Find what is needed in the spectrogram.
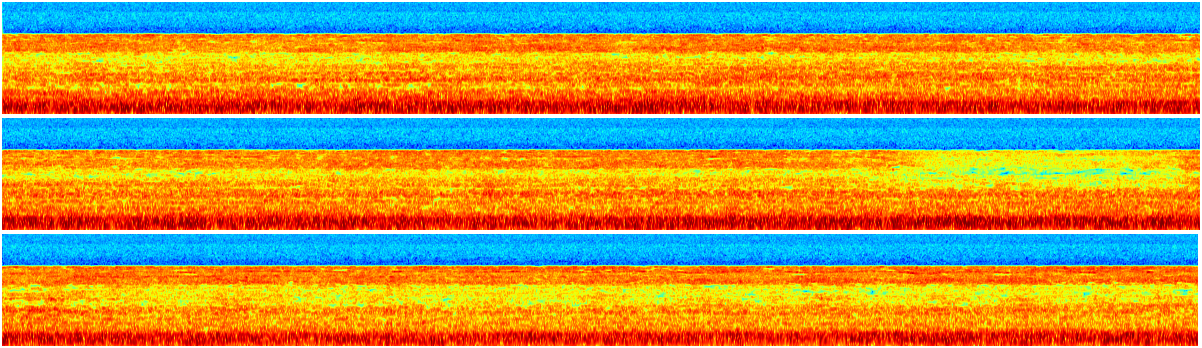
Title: The Usage Scenario Of the Extraoral Dental Suction System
